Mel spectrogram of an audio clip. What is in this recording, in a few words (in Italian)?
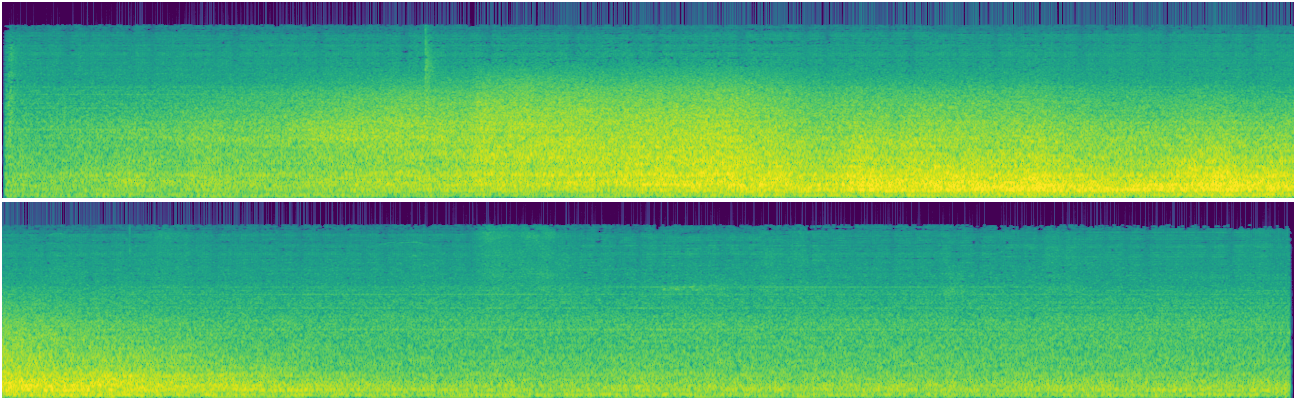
frecce; rome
